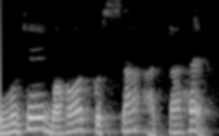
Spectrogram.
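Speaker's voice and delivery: calm, affectionate admission; said lovingly. Shown as a demonstration. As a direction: soothe yourself, "मुझे" said softly and tenderly. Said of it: "उसको प्यार से बोलो".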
